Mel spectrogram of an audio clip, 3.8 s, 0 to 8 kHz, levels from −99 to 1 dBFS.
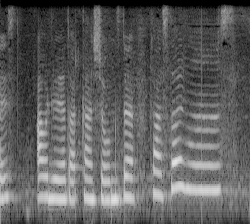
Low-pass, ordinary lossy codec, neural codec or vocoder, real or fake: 7.2 kHz; none; codec, 24 kHz, 0.9 kbps, WavTokenizer, medium speech release version 1; fake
